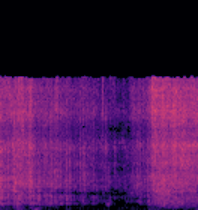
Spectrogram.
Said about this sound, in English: I'm getting my Friday night cook on. Frying up some turkey burgers.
